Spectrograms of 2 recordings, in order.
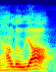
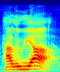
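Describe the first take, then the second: First: The word has a Hebrew pronunciation. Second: The same.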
